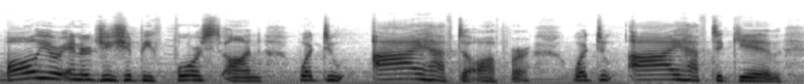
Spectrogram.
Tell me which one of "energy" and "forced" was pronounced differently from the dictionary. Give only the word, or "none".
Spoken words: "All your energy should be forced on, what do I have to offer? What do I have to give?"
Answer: none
